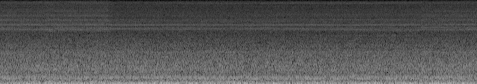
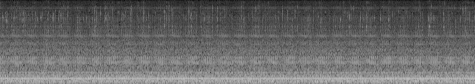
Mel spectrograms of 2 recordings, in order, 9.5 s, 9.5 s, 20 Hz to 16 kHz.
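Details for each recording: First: be quiet! Dark Rock Elite CPU air cooler under 3DMark stress load: soft, even whoosh of air with a faint steady hum and no rattle or ticking; normal fan noise under load. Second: Loud, highly unpleasant constant pump whir with a strong fixed hum around 250 Hz from the water-cooling pump under 3DMark and Cinebench load; possibly a defective unit, cause unknown.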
